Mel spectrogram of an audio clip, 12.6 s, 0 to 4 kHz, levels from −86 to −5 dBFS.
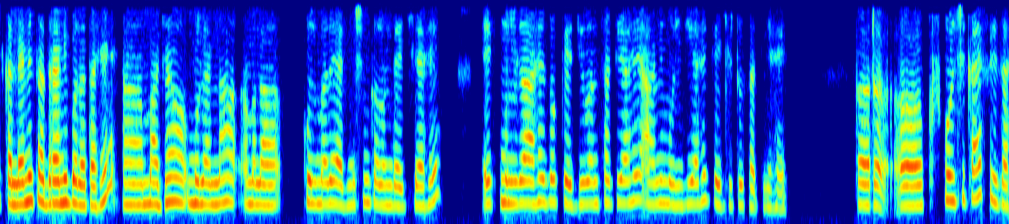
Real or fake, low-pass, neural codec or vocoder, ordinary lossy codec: fake; 3.6 kHz; codec, 16 kHz, 8 kbps, FreqCodec, smaller model; MP3, 32 kbps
